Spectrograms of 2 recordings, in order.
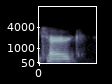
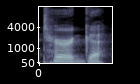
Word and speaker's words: turg: You just have to enunciate that Turg. – That hard G. – Right, hard G.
